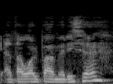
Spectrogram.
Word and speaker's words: Atahualpa Amerise: Atahualpa Amerise from Amerise.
